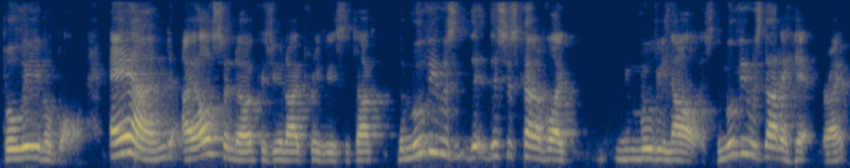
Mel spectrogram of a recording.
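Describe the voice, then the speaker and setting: A man's voice: a little high, expressive, fairly quick, warm tone. A man hosting a conversational interview in an effusive way, often repeating his phrases as he goes. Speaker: host. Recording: echoey room sound.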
